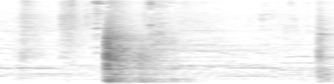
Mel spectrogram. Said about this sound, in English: quite thick bread, and I have trouble getting the sandwich toaster to even shut. Move it in a bit there. I'm sure I'm going to snap it one of these days, trying to force it shut.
